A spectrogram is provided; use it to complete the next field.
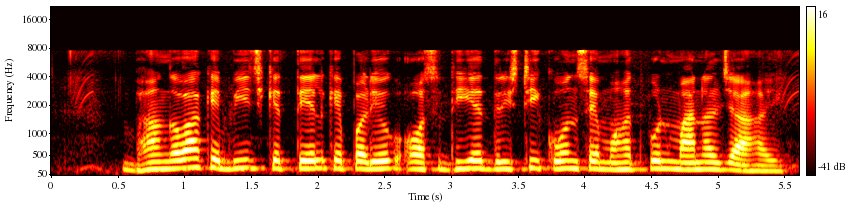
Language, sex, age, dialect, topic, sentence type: Magahi, male, 25-30, Western, agriculture, statement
